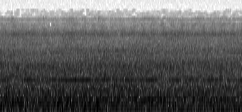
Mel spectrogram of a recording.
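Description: Steady background hum of machinery with a faint, even high whine, unchanging throughout.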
